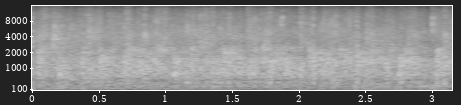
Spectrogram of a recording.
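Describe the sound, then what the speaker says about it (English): Dense, steady applause from an audience at a Revolutionary War exhibit opening reception in Hudson, loud and continuous throughout with no voices over it. "So I want you to give a round of applause"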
